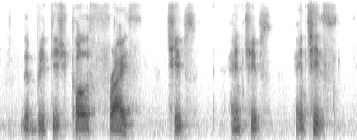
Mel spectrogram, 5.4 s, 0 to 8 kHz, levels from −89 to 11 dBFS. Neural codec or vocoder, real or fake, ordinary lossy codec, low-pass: vocoder, 22.05 kHz, 80 mel bands, HiFi-GAN; fake; Opus, 16 kbps; 7.2 kHz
